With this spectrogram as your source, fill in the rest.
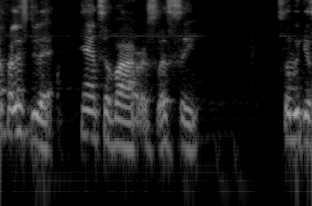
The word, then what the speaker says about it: Hantavirus: It's either Hunter or Hanta. Hold on. Let's see. Hantavirus. Oh, I said it right. Hey. You shut your ass up, Jermaine. I did say it right. Shut your ass up. Now listen. Wait. Hantavirus. Hantavirus. Okay, so I was right the first time.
